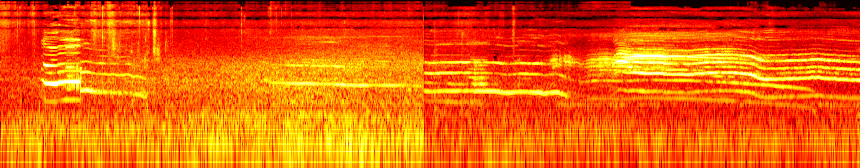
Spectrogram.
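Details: Two cats fighting, drawn-out harmonic yowls that waver and slide downward, a long steady wail in the middle, then a louder rising-and-falling caterwaul near the end over a low background rumble.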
